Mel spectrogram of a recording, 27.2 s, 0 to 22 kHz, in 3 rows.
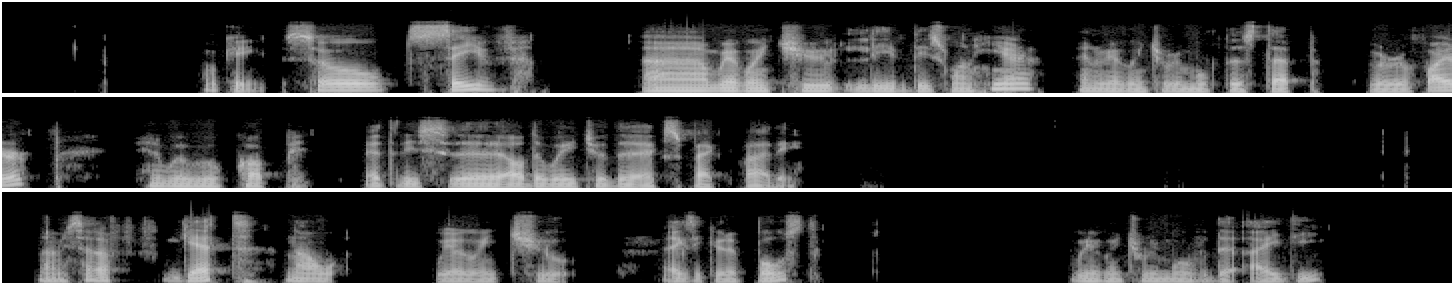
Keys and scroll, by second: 13.0 super+c, 14.4 super+v, 21.5 Return, 26.2 super+x.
